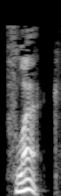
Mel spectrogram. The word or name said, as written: flack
